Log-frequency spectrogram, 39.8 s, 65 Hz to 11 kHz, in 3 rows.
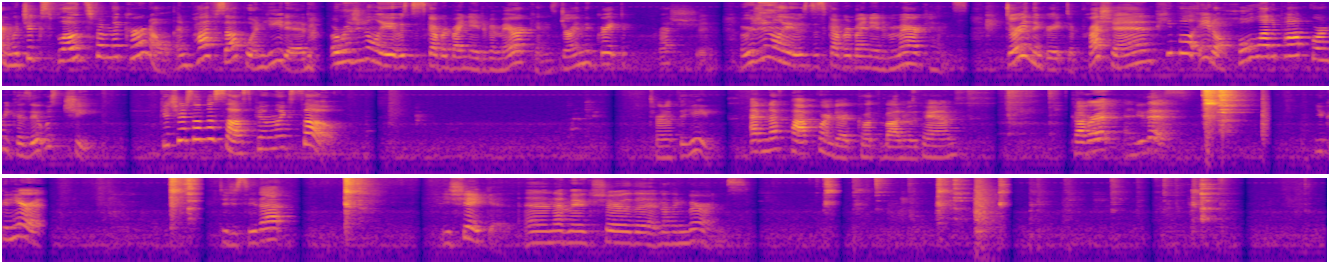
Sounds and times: Speech: 0.0s - 14.3s, 14.9s - 16.7s, 19.8s - 22.9s, 24.0s - 25.2s, 26.4s - 27.0s, 28.7s - 29.5s, 31.0s - 34.1s.

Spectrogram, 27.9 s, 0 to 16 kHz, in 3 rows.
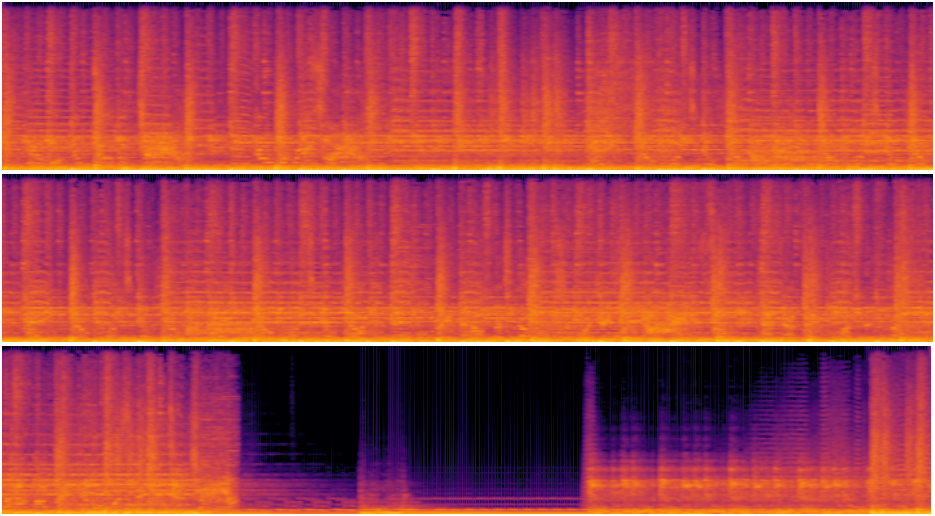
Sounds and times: Music: 0.0s - 27.9s.

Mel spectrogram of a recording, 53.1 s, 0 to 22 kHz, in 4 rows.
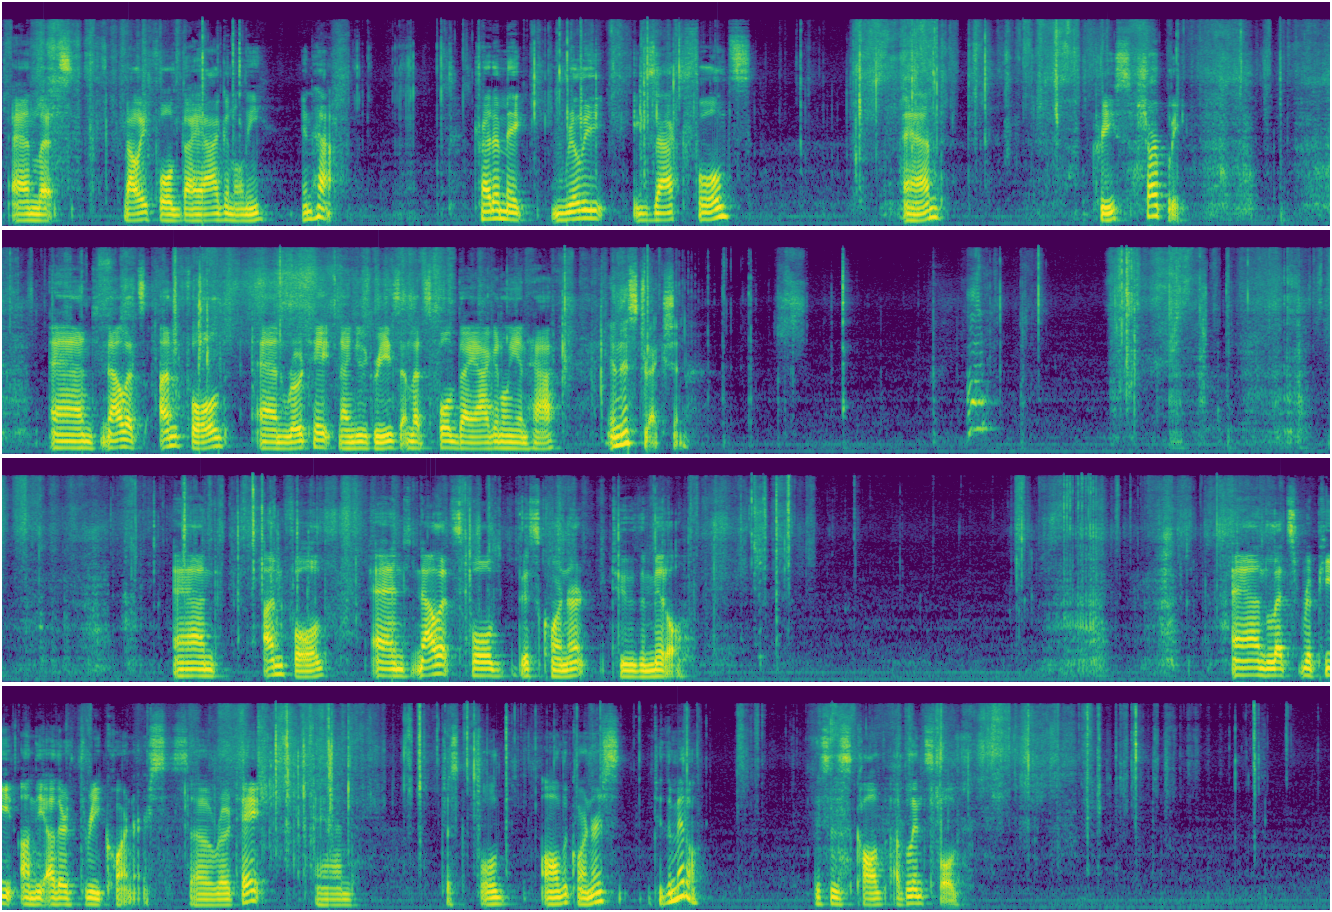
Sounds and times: Speech: 0.0s - 3.4s, 4.7s - 7.5s, 9.0s - 9.4s, 10.9s - 11.8s, 13.8s - 20.2s, 28.3s - 33.4s, 38.8s - 43.4s, 44.3s - 46.9s, 48.0s - 49.5s
Inside, small room: 0.0s - 53.1s.

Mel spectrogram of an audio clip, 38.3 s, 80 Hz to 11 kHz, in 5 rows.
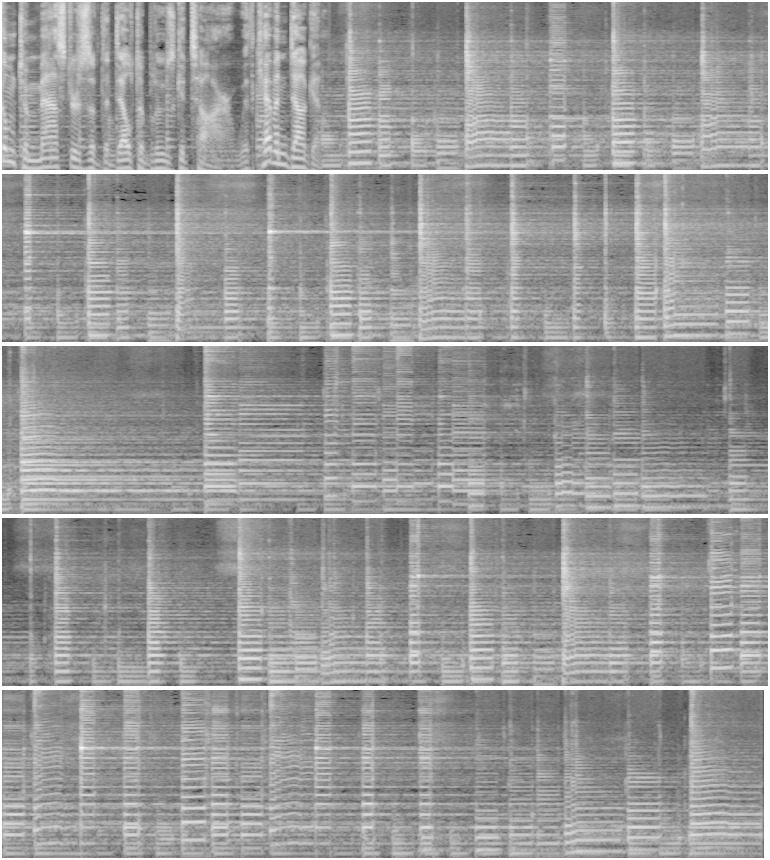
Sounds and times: Acoustic guitar: 0.0s - 38.2s
Strum: 0.0s - 38.2s.

